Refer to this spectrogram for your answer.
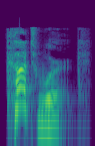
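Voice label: "cutwork", British English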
